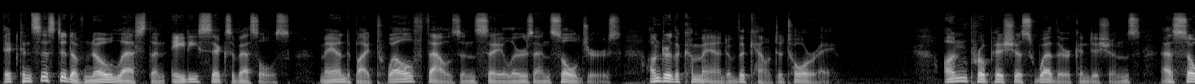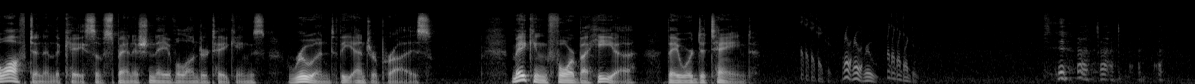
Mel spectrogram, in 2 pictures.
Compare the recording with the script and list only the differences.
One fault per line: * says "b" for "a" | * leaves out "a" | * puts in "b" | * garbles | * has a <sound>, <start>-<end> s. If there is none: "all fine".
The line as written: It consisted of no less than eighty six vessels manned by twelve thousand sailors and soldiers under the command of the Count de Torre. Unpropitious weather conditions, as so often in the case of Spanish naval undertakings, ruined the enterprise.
* puts in "Making for Bahia they were detained"
* has a chirp, 19.9-21.2 s
* has a laugh, 22.4-23.6 s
